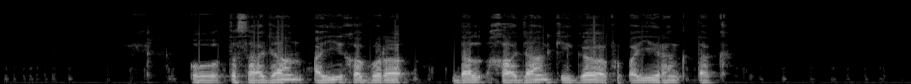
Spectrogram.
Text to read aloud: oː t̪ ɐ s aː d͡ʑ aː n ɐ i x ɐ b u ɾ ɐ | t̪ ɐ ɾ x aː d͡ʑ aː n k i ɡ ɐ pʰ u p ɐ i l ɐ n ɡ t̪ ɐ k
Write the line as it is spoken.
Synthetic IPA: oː t̪ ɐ s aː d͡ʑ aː n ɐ i x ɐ b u ɾ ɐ | d̪ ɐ l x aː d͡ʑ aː n k i ɡ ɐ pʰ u p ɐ i ɾ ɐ ŋ ɡ t̪ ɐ k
